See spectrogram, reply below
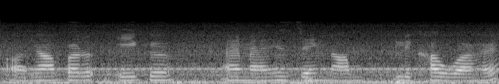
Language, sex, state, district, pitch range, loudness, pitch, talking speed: Hindi, female, Chhattisgarh, Balrampur, 85-95 Hz, -17 LUFS, 90 Hz, 120 wpm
